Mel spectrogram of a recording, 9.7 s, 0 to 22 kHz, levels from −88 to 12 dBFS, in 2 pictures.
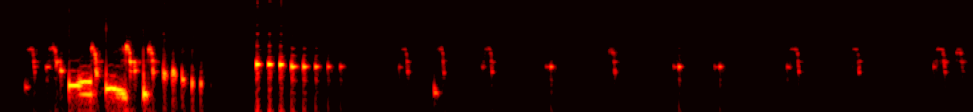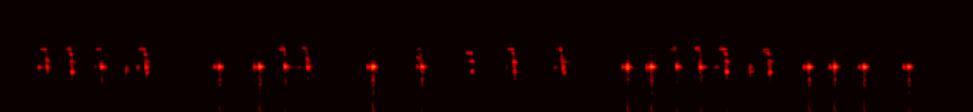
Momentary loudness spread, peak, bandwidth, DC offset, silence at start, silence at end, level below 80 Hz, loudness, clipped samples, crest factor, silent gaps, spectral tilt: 28 LU; -6 dBFS; 5.6 kHz; under 0.1%; 0.25 s; 8.2 s; -78 dBFS; -22 LUFS; under 0.1%; 26 dB; 1.07-1.27 s; 4 dB/octave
